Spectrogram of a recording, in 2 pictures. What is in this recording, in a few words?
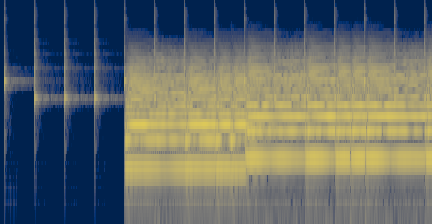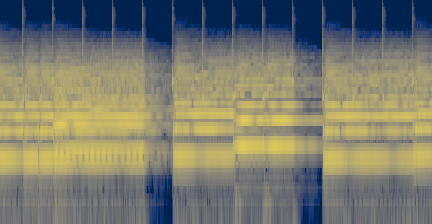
french horn fanfare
